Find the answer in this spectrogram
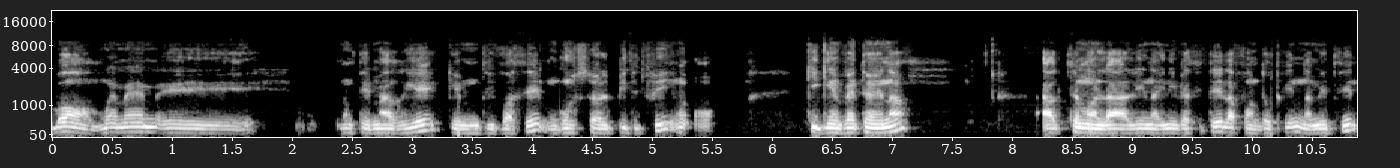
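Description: A man's fairly low voice at a fairly slow pace, with ordinary pitch variation, long, frequent pauses, and a quiet background. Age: 40s. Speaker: dating show candidate; candidate. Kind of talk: self-introduction on a live stream. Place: home room. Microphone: video call.

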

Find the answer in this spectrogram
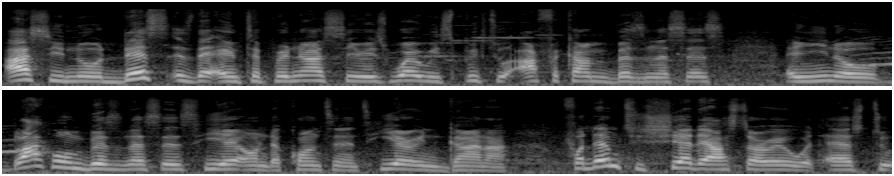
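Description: Over light background noise, a man speaks at a very fast pace in a high voice, the sound dry with no echo. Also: ordinary pitch variation. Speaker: show host. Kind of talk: presenter intro to camera. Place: street. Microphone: lapel.

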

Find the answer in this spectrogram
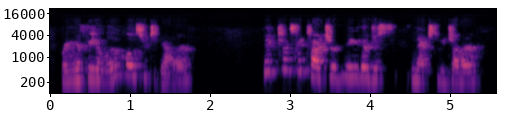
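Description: A woman speaks in a high voice with a dark, mellow tone, and the room echo is audible. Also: lively intonation, moderate pace, quiet background. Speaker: yoga teacher. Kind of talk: guided yoga class instruction. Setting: online live class. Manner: gentle, encouraging. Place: home room. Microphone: camera far.

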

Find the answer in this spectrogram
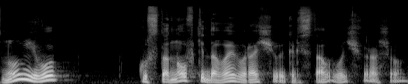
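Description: A man talks at a moderate pace with vocal fry and very wide pitch swings. The background is quiet. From Russia. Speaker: astrophysicist, science popularizer; guest. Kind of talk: interview. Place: studio. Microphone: lapel.

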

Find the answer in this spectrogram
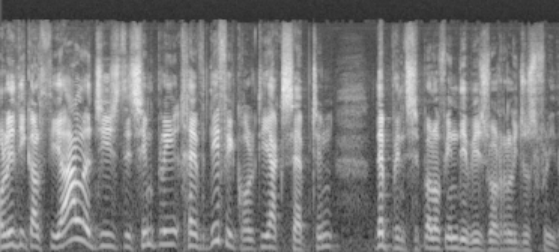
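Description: Using a Spanish accent, a man talks at a fairly quick pace with a high pitch and a bright, sharp tone. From Spain. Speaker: professor. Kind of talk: panel discussion. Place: meeting room. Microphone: podium.

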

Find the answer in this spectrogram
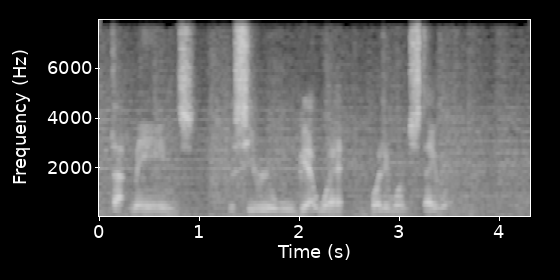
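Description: A man speaking at a very slow pace, with clear music in the background. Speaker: maker video host. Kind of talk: comedic narration. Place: home room. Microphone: lapel.

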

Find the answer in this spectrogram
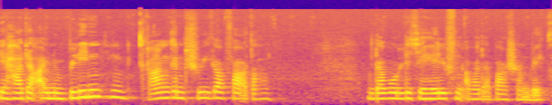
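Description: A woman speaks at a moderate pace. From Freiburg, southern Baden, Germany. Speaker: World War II eyewitness. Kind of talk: interview answer. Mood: earnest, recalling painful memories. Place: home room.

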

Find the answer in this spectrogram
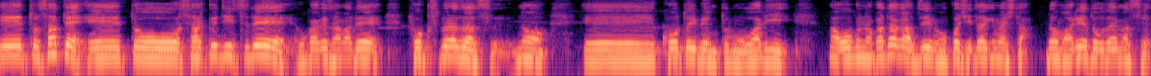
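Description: A dark, mellow tone at a moderate pace, with fairly even intonation over a quiet background. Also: man, fairly high pitch for a man. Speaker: fashion stylist. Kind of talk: casual monologue. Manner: hesitant, many filler words. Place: shop.

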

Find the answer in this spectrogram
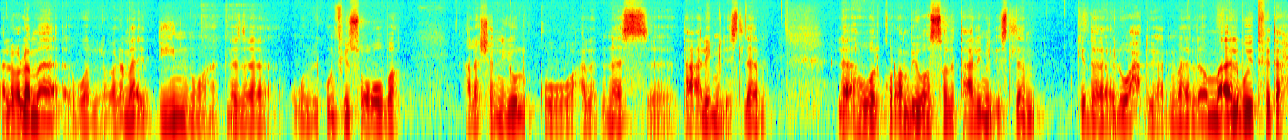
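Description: Speaking at a moderate pace, a man has a very deep, low pitch, a dark, mellow tone and fairly even intonation. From Egypt. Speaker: Quran reciter; interviewee. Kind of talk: interview. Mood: calm, reflective. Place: home room.

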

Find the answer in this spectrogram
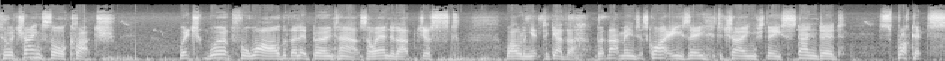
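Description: The speech goes at a fairly slow pace with very even loudness and ordinary pitch variation, while noticeable background noise runs behind it. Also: man, high pitch for a man. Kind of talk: tutorial walkthrough. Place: open country. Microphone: phone near.

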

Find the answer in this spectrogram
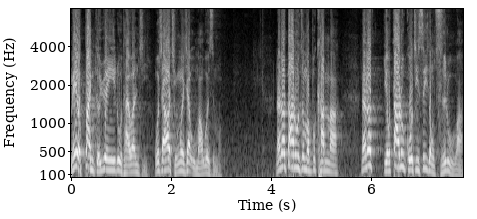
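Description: Against a quiet background, a man talks at a fairly quick pace, his high pitch swinging very widely. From Taiwan. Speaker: live streamer and political commentator; live streamer, political commentator. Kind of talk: livestream rant. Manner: animated. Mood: indignant, combative. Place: home room. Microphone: headset.

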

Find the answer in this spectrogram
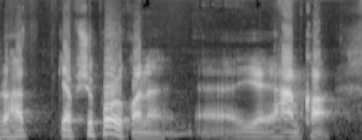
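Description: The background stays quiet. Against it, a man speaks at a very fast pace. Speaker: periodontist. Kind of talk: podcast interview host. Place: home room.

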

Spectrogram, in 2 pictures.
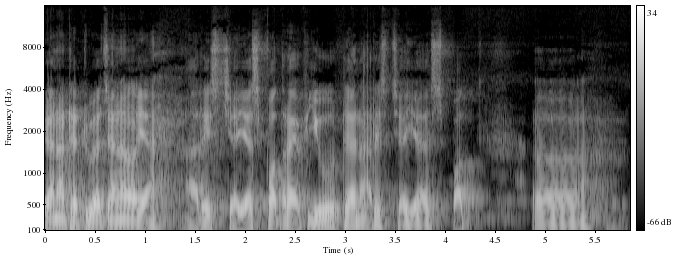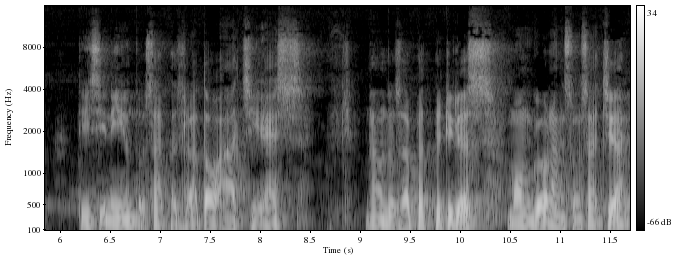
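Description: At a fairly slow pace, a man talks in a normal speaking voice, fairly low in pitch, with ordinary pitch variation. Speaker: airgun seller and channel host. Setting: outdoors in the rain at a shooting range.

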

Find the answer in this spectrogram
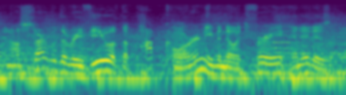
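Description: A man talks at a fairly quick pace over loud background music. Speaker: food vlogger. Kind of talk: casual vlog chat. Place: cafe. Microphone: phone near.

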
